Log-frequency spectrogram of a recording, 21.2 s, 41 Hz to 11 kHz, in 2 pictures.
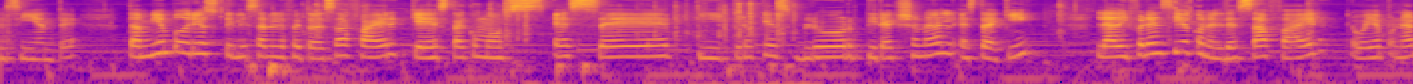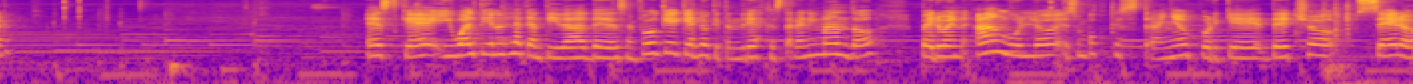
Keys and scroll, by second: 2.3-6.2 typing, 9.7 Delete, 20.5 0, 20.5 Return.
